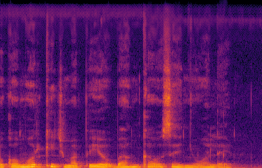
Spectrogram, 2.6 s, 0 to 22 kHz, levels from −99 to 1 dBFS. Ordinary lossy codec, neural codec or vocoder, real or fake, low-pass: none; vocoder, 44.1 kHz, 128 mel bands every 512 samples, BigVGAN v2; fake; none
